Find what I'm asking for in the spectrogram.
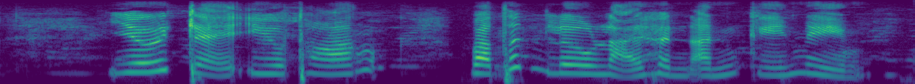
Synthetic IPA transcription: zəː˨˦jt͡ɕɛ˧˩ʔi˧əwt̪ʰwaː˨˦n | vaː˨˩t̪ʰï˦˥k̟̚lɨ˧əwla̰ː˧˨jɦï˨˩ŋ̟ʔa˨˩jŋ̟ki˧˩nḭ˧˨əm

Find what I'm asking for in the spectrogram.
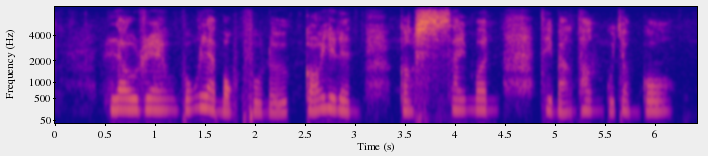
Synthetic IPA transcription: lə˧wzaː˧ŋvo̰˨˦nlaː˨˩mo˨˩t̚fṵ˧˨nɨ̰˧˥kɔ˨˦zaː˧ɗï˨˩ŋ̟kɔ˨˩nsaː˧jmə˧nt̪ʰi˨˩ɓaː˧˩nt̪ʰə˧nku˧˩ət͡ɕa˨˩wŋ͡mko˧

